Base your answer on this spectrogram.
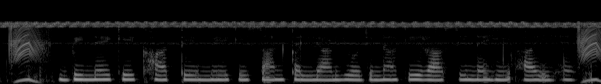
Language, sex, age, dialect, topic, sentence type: Hindi, female, 18-24, Awadhi Bundeli, agriculture, statement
